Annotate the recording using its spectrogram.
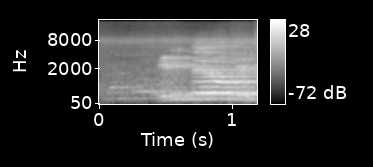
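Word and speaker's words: interrogative: आगे आते हैं इंटेरोगेटिव सेंटेंस, जिसे आप इंटेरो लिखते हैं, इंटेरोगेटिव सेंटेंस उसे आप प्रोनाउंसिएशन में कहते हैं इंट्रोगेटिव सेंटेंस।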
